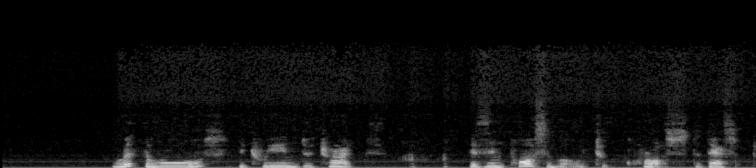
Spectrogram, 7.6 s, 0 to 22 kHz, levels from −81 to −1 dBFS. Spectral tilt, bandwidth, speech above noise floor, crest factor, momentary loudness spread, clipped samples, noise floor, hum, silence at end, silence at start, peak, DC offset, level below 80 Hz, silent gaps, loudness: -8 dB/octave; 16 kHz; 28 dB; 20 dB; 16 LU; under 0.1%; -51 dBFS; none; 0.2 s; 1.1 s; -4 dBFS; under 0.1%; -56 dBFS; none; -24 LUFS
